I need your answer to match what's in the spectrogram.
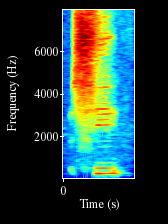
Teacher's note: So for the X, I'm getting somewhere between S and Sh, so kind of a S. It's more like a middle of S and Sh. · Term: fricatives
